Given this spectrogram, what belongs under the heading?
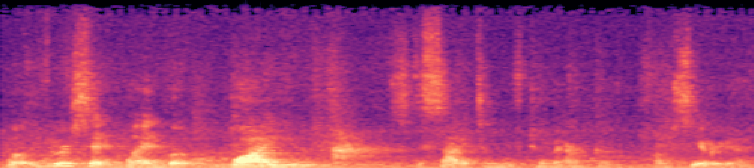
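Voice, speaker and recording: A woman's voice: on the low side, moderate pace, vocal fry. A woman hosting an interview, asking questions with many ums and restarts. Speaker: interview host. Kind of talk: public-access interview. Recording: echoey room, far from mic, loud noise.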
